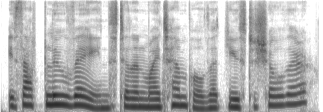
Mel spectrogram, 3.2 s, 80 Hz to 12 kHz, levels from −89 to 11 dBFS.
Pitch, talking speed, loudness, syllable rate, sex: 210 Hz, 240 wpm, -16 LUFS, 5.0 syllables/s, female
